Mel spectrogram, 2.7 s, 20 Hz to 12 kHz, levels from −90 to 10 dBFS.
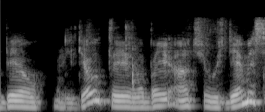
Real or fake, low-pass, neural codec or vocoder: fake; 7.2 kHz; codec, 16 kHz, 16 kbps, FreqCodec, larger model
